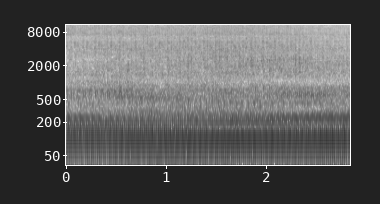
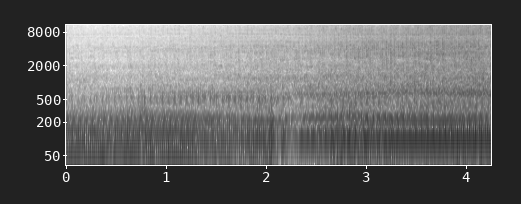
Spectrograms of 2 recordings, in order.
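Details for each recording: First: 1962 International B150 farm truck, first start after sitting years, idling on temporary fuel: low heavy idle with a puffing chuff each firing pulse from an exhaust leak at the front; not smoking, smooth. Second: 1962 International B150 farm truck, first start after sitting years: low steady idle with even beat, no misses; runs smooth, not smoking, exhaust leak up front.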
